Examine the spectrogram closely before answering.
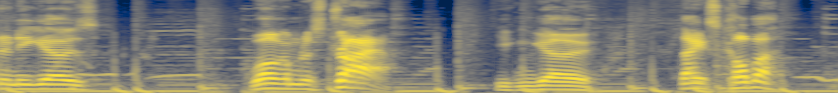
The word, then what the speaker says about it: Australia: So we don't say Australia, we say Straya. Pretty much just one syllable, we'll do it.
